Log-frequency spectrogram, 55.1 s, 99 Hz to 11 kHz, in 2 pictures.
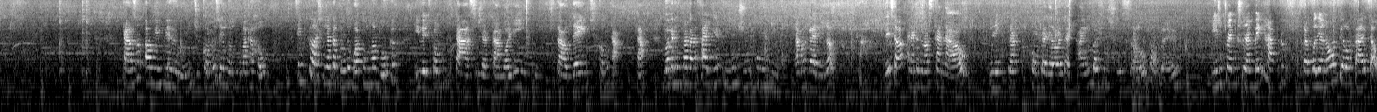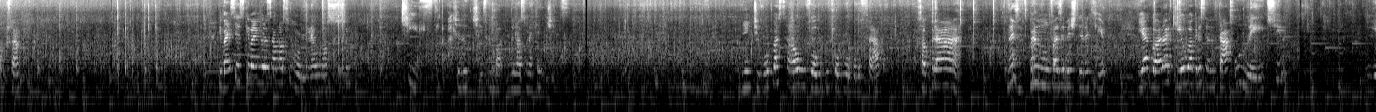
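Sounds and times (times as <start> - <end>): background music with steady beat: 0.0 - 55.0
roux sizzling in saucepan: 0.0 - 55.0
spatula scraping a pan: 15.3 - 35.4, 36.2 - 52.8.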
